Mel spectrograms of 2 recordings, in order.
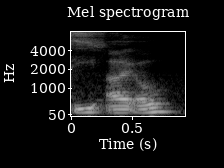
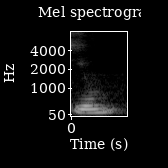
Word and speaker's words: Dio: D-I-O? Yes. Dio. Dio or Dio. People argue over the pronunciation of that. I think it's Dio, but I like Personal Jesus by Marilyn Manson and their cover Sweet Dreams.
